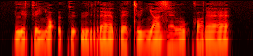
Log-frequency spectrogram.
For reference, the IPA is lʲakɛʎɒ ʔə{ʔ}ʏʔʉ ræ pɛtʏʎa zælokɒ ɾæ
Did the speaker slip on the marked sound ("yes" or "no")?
yes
